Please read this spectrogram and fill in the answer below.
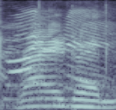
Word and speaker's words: Riordan: I'm going to mispronounce his last name, but who is Rick Riordan? Riordan. It's Riordan.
